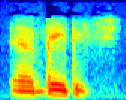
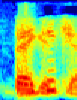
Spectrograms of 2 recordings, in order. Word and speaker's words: Begich: Anyway, there's an electric field that extends out from the Earth, as I'm sure Dr. Begich knows. Am I pronouncing the name right? – It's Begich, actually.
